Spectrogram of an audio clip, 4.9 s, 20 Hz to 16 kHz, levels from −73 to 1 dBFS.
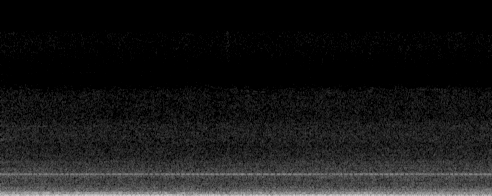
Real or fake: real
